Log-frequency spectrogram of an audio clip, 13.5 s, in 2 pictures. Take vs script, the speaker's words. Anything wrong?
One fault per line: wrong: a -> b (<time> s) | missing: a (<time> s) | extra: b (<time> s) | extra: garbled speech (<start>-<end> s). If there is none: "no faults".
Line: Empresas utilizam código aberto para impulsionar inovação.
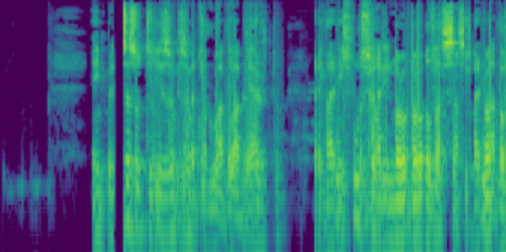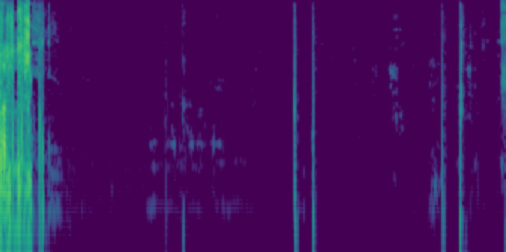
extra: garbled speech (6.2-7.2 s)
